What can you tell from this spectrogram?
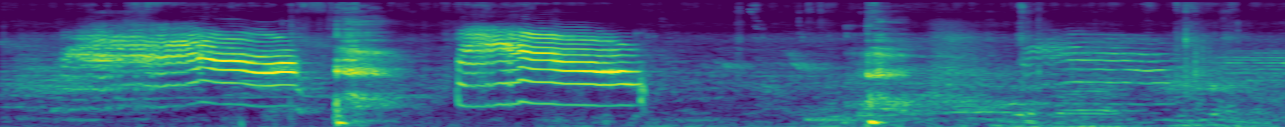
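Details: Pet cat named Banga, filmed at home while playing, gives two loud, drawn-out, strongly harmonic meows in the first three seconds, then fainter mewing, with brief taps and a human voice coaxing in Bengali.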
